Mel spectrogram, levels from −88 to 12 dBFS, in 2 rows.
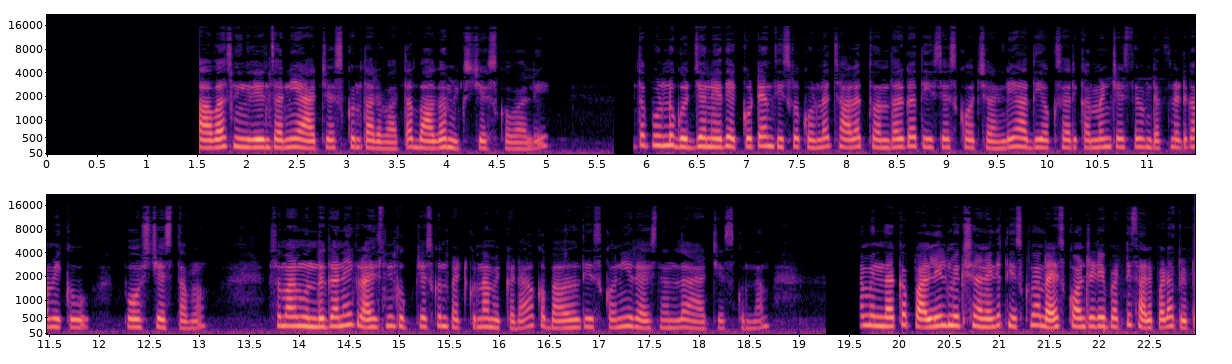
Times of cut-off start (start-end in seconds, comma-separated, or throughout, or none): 0.00-1.53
